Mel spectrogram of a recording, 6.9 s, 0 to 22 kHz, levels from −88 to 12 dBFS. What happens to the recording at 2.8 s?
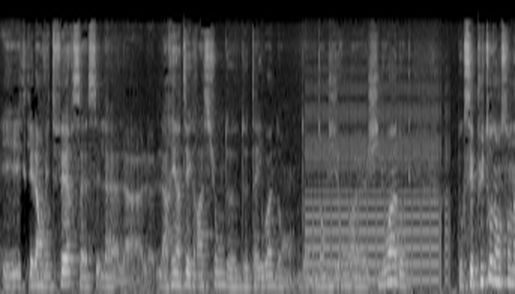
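Nothing goes wrong at 2.8 s; the speech there plays through intact, with no dropout, click or distortion.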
